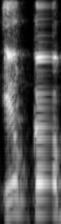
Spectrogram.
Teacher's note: باریک نہیں پڑھیں گے، پھر بھی موٹا پڑھیں گے کیونکہ کسرہ عارضی ہے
